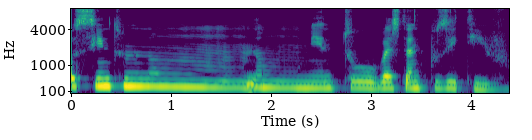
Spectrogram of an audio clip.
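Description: In a very clean recording with a silent background, a woman with a dark, mellow tone and medium pitch speaks very slowly with ordinary pitch variation. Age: 50s. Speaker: mental health author. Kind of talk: interview testimony.

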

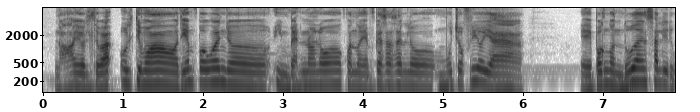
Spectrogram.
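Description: Against a quiet background, a man with a Chilean accent and a fairly high pitch speaks at a fairly slow pace with fairly even intonation. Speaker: podcast co-host. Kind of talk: casual chat.

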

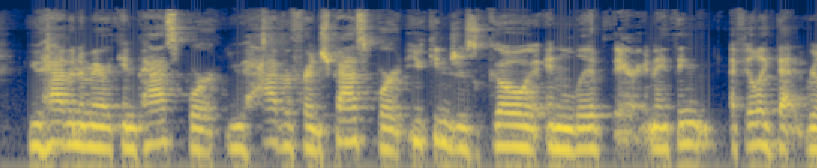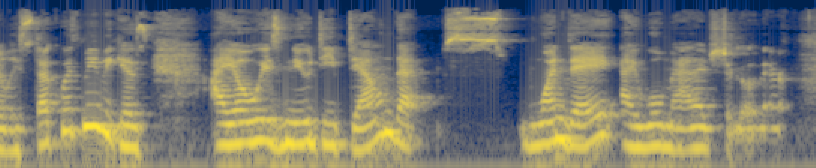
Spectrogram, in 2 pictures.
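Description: A woman talks at a medium pitch with lively intonation. Noticeable background noise can be heard. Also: fairly quick pace. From Paris, France. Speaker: guest, chef's daughter. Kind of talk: casual conversation.

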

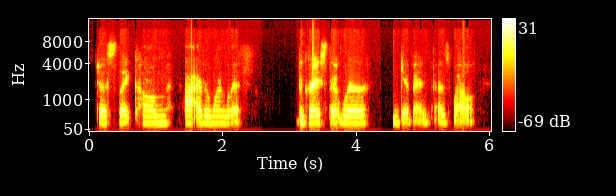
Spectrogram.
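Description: A woman with an American accent speaks at a very slow pace, with long, frequent pauses. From US Midwest, Iowa (Clive). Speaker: college student, sorority member. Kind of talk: casual interview. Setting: video call.

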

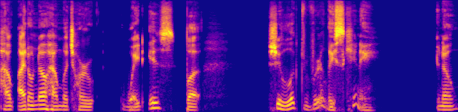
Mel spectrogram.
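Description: A man's medium-pitched voice with a Japanese accent, fairly slow pace, ordinary pitch variation, and a dry, close sound with no echo. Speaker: podcast host, Japanese teacher. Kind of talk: solo podcast monologue.

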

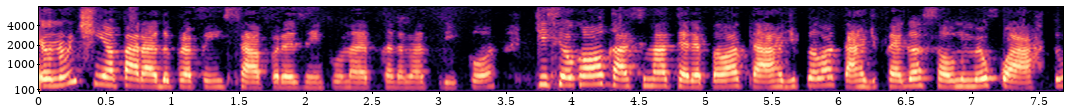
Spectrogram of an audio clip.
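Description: A woman speaks in a normal speaking voice, fairly high in pitch with ordinary pitch variation, at a fairly quick pace with hardly any pauses. The sound is dry and close, with no echo. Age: young. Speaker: university student. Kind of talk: casual chat.

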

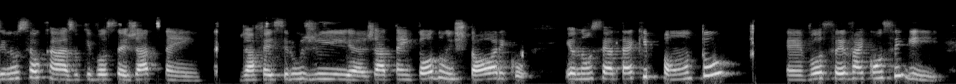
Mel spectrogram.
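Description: A fairly slow pace with ordinary pitch variation. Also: woman. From Natal, Rio Grande do Norte, Brazil. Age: 30s. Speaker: pregnant woman asking a question. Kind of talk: live Q&A conversation. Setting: video call on a live stream.

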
